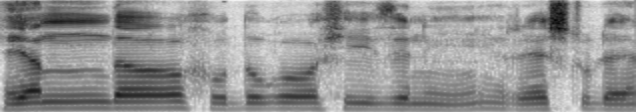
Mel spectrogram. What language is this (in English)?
Chakma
